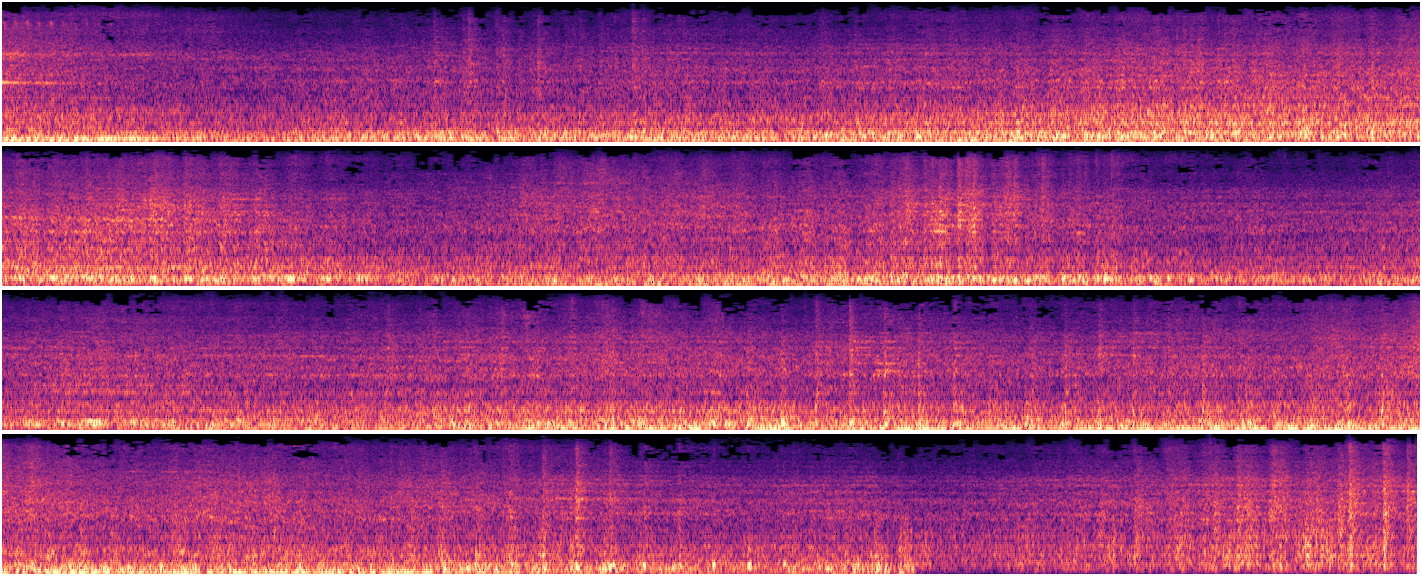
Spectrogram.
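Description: A train rolling past on the rails, its cars going by in a steady, loud noise of wheels on track. The deepest part of the sound drops away near the end.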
